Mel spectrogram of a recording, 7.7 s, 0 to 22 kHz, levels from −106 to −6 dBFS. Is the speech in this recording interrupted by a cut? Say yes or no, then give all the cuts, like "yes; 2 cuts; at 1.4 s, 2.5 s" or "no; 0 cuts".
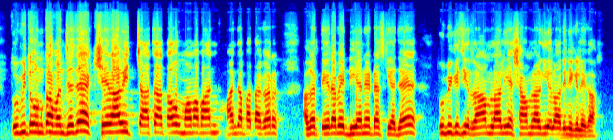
no; 0 cuts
